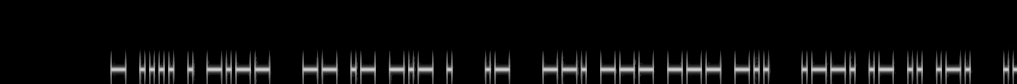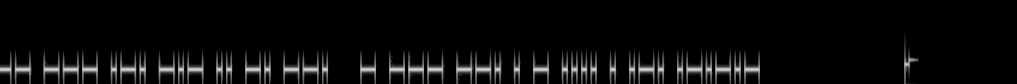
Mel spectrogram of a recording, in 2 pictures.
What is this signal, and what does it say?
Morse code, heard as a keyed tone, about 25 wpm, 700 Hz. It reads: THEY MAKE A GOOD PAIR WORKING TOGETHER.
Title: Sentences from Top 1200 Words 25wpm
